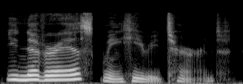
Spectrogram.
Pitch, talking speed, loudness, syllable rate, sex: 180 Hz, 150 wpm, -15 LUFS, 4.7 syllables/s, female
